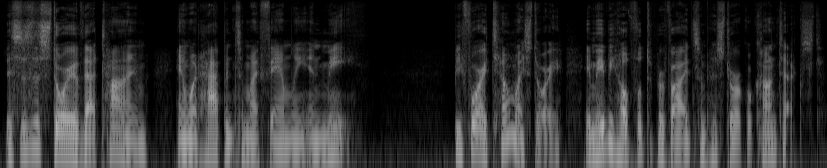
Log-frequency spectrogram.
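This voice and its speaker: Smooth-voiced man reading, earnest and measured. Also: mid-range voice, lively intonation, no room sound, clean studio sound. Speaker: podcast host. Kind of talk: reading a book excerpt aloud and commenting on it.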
